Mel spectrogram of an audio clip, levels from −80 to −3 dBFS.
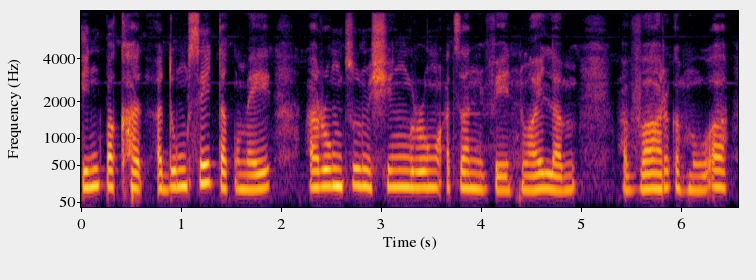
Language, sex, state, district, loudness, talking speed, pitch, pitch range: Mizo, female, Mizoram, Aizawl, -18 LUFS, 190 wpm, 200 Hz, 185-210 Hz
